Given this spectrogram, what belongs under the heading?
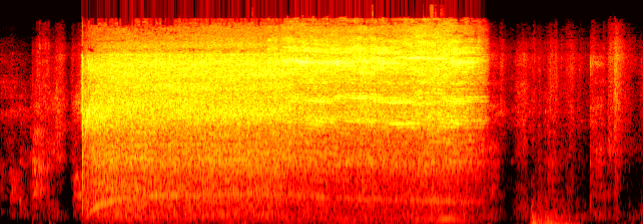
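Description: A metal mounting plate for a Briggs engine on a rat bike build is cut with a power tool, a loud, steady whining cut lasting about six seconds with a slowly falling tone, then stopping into quieter shop noise.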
